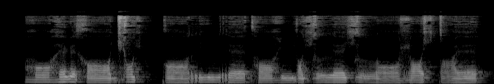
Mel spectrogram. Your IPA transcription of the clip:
ɦɔːɦɛɳɛ xɒː d͡ʑɔːçkːɒːriːm rɛːt̪ʰɒːɦimjɒç lːɛːçlːɔːɮɒːç tˤɛː

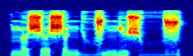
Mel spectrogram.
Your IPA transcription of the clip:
nʌʃəʃʌ nʲɔ̤z nʲʉʃ o̤z

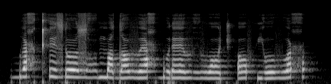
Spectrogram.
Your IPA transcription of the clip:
bɪħkʰez ɾu zˤo̤mo dˤʊ vɛħbʊ ɾɛve̤ vɔt͡ʃʼɔ fjovoħ

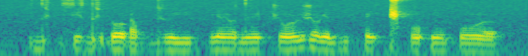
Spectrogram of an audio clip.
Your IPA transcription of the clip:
diʔsʲɐdiɗo ɽɐbdʉj | ɳẽə̯dẽt͡ʃõɳ ʒoɳiɠiʔ ẽǁʰõʔ ɡõpõə̯

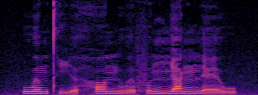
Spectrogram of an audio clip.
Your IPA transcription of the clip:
wə˧mt̪ʰi˨˩˨ə̯ hɔ˧nu˨˩ə̯fə˧˥ŋɲa˧˥ŋ nɛ˧w

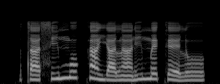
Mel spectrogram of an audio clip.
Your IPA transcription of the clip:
ta˨si˨˦mo˦ kã˦˨ja˨lã˨ɾi˨˦ mɛ˦kɛ˦˨lo˧

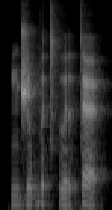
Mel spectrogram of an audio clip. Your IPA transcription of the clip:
nd͡ʒɯbɯ t͡sʼɯrtɛ

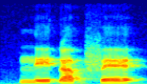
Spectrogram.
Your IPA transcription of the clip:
neɗabfɛ

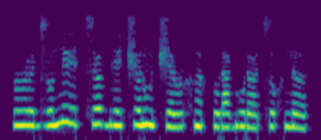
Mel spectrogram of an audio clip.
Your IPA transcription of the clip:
ɹød͡zone t͡sœ ɡe t͡ʃœɾũ t͡ʃɛɹxə̃ θuɾaɡu ɾœt͡soxnə

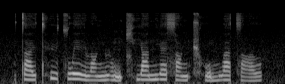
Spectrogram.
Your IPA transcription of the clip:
t̪a˨˦ɪ̯t̪ʰy˥˨ t͡swe˥˨ɪ̯ɻɑ˨˦ŋɻʊ̰˨˩ŋt͡ɕʰjä˦ n̪jɛ˦sɑ˨˦ŋ ʈ͡ʂʰṵ˨˩mwä˦t͡sɑ˨˦ʊ̯

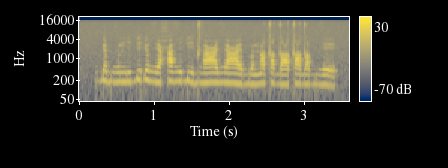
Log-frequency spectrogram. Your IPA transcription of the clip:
ɠɛbʱøŋiɠi ɗøɦeħa ɦiɠidʱa ʕiɦɛʕɛ bœŋatˤe dˤetˤa dˤebʱe

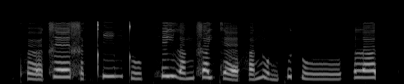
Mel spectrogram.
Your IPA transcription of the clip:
pʰœː˨˩t͡sɛː˥ sɐ˨˥k̚t̪ʰiː˥mt̪uː˨p̚ he˥jlɐ˨˧ŋ sɐ˧jkɛː˨˩ hɐ˨˥nwʊ˨˩ŋkʷɐ˥t̚wuː˨ | lɐ˥t̚

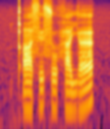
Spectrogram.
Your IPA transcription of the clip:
qʼasɨsoha jɐ

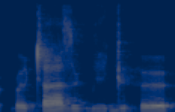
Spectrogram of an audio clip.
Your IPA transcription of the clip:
ɽøcʰæ zyɡ͡be̤ɟy hø

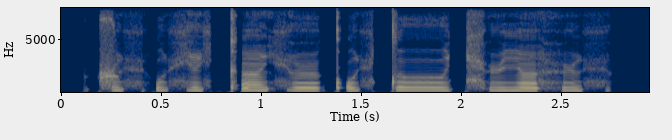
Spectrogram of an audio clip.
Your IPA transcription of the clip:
ʈ͡ʂyçʔuçeç kʼɛ̃ːçʏː kʼoçtɯː t͡ɕʰyjɛ̃ hyç

